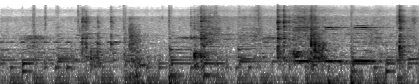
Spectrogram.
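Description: Soya chunks stirred with masala in a hot pan, a spoon scraping and knocking the metal in irregular strokes over a steady sizzle of frying, close and moderately loud.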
